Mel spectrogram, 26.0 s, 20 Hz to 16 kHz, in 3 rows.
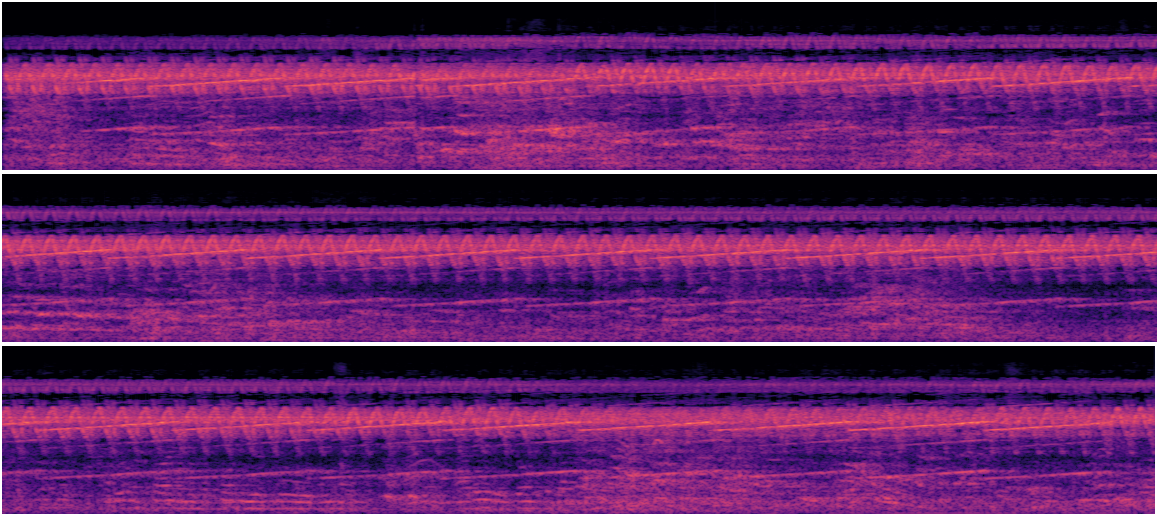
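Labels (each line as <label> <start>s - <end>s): Emergency alarms ring loudly and rhythmically indoors. 0.0s - 26.0s
Multiple people are talking muffled in the background indoors. 0.0s - 26.0s
A man speaks loudly and muffled in the distance. 17.8s - 23.8s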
